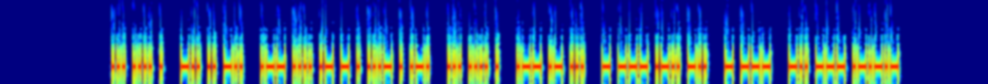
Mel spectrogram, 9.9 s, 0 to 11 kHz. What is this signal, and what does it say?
Morse code, heard as a keyed tone, about 44 wpm, 700 Hz. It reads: SHE DID WHATEVER SHE WAS TOLD TO DO.
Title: Sentences from Top 1100 Words 45wpm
